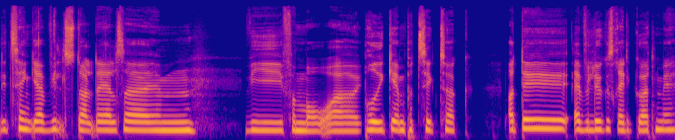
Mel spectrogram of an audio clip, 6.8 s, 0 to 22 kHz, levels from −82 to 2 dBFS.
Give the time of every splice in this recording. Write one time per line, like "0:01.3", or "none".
0:02.5
0:05.0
